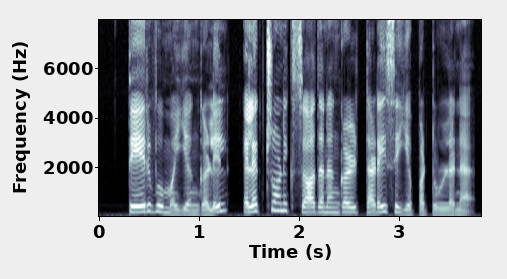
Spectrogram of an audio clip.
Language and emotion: Tamil, neutral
